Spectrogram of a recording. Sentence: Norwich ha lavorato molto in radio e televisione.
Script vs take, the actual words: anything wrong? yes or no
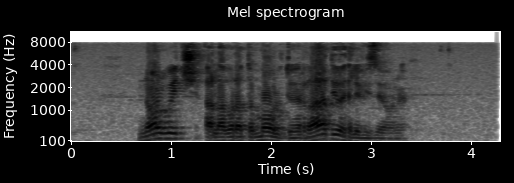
no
